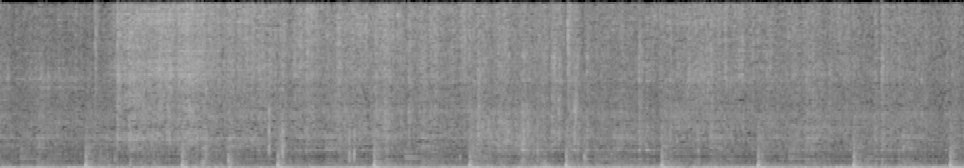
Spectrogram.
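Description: Broccoli fries in a pan for a chicken, vegetable and potato dish, a loud steady sizzle with scraping and stirring throughout.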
